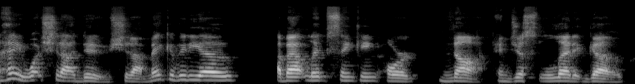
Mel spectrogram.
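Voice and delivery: ordinary talk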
